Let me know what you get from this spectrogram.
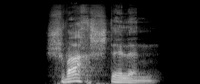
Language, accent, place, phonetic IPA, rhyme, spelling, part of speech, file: German, Germany, Berlin, [ˈʃvaxˌʃtɛlən], -axʃtɛlən, Schwachstellen, noun, De-Schwachstellen.ogg
- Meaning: plural of Schwachstelle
